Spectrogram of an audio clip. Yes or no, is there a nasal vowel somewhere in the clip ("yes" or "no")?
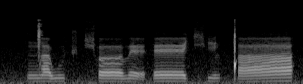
no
